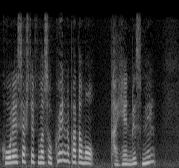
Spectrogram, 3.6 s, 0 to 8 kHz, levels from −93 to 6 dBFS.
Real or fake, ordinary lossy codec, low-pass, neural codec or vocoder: fake; none; 7.2 kHz; codec, 16 kHz, 0.5 kbps, FunCodec, trained on LibriTTS, 25 frames a second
